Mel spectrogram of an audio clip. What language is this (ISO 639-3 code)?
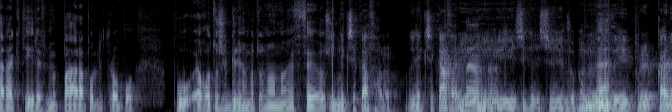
ell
